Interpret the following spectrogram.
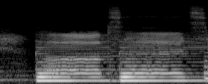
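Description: A solo voice singing a song phrase: a short breath, then two long held notes with a brief break and a hissed consonant between them.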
